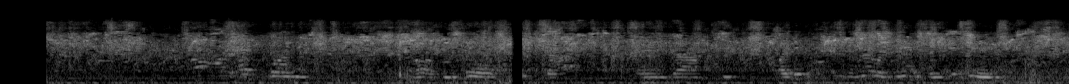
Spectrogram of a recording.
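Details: Budgerigars mating in the breeding season give a steady, scratchy warble of high chirps and squeaks running almost nonstop, with a brief gap midway.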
